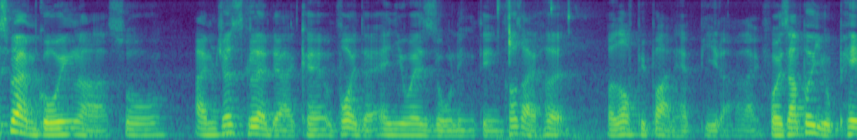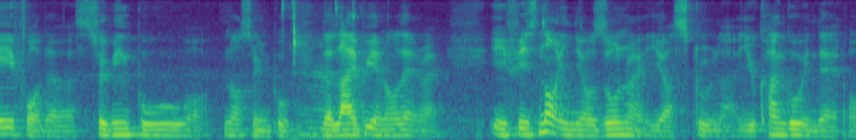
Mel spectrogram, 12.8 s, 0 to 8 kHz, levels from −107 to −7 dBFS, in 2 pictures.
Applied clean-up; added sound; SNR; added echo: none; Raindrop; 14 dB; none.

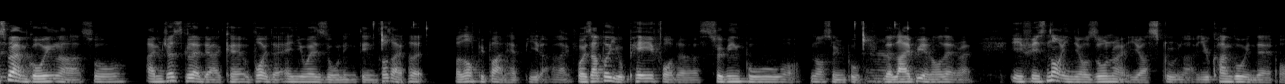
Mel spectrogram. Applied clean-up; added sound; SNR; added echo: neural mask model RNNoise.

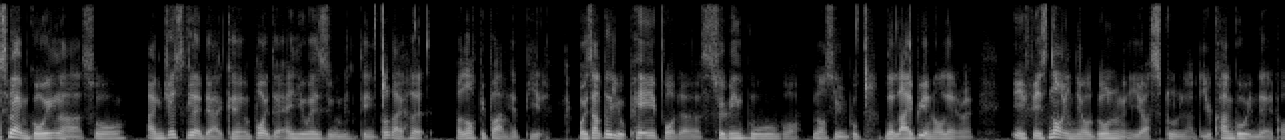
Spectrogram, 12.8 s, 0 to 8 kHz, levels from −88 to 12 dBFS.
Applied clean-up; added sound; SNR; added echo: neural diffusion model UNIVERSE++.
